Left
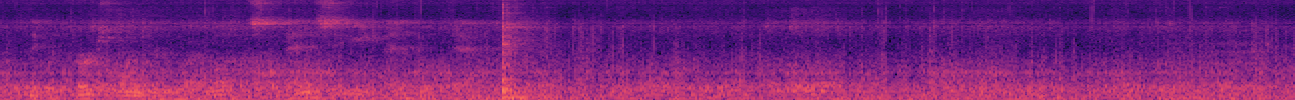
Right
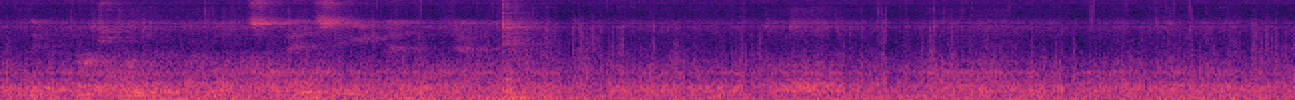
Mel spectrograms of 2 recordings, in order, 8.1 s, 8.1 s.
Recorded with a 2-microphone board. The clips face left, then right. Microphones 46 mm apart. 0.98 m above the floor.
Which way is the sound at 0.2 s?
30° left (ahead or behind).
